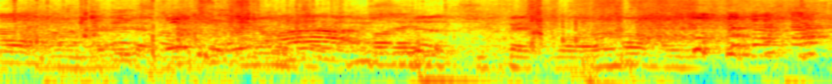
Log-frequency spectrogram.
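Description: Untranscribed voices talking throughout, over the scraping and rustling of a cardboard gift box being opened by hand and its packing being pulled at.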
